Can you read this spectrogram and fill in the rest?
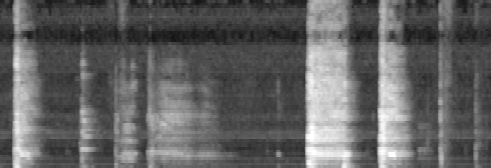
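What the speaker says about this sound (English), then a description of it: "It's way harder to cough." A person coughs close up in a few separate bursts: one at the start, then a tight pair of harsh coughs a few seconds later, with breathy throat sounds between them.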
